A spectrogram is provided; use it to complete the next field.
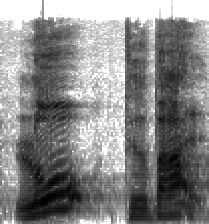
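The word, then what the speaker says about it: לֹא דְבָר: 로드발. 로드발. 여러분이 로드발은 히브리어예요. 그래서 여러분들이 알 수가 없죠. 원래 발음을 제대로 하자면 로더발 이렇게 됩니다.로는 히브리어 부정 접두어 영어로 치면 not 내버 뭐 이런 정도의 뜻이에요.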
